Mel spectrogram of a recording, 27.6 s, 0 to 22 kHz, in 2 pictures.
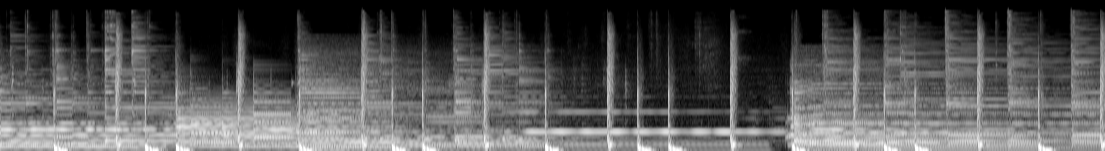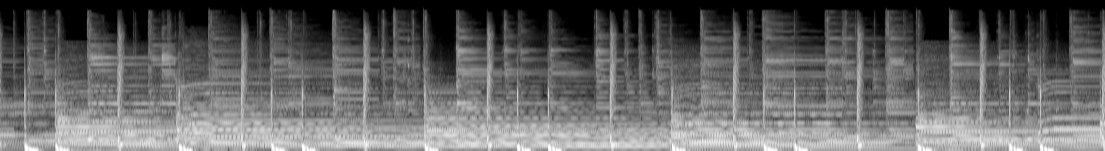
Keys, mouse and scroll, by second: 1.1-3.0 middle drag, 3.5 click, 4.3-6.2 drag, 6.2-7.0 scroll down 6, 7.0 click, 8.8-10.0 scroll down 1, 10.0 scroll down 2, 10.1-12.0 drag, 13.9-15.6 middle drag, 15.6 click, 18.0-19.2 middle drag, 19.2 click, 20.3 click, 20.9-21.8 drag, 24.0-24.8 drag, 24.8-25.9 middle drag, 25.9-27.6 scroll up 4.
